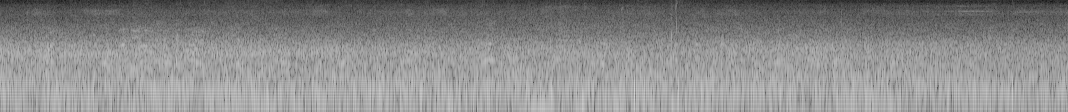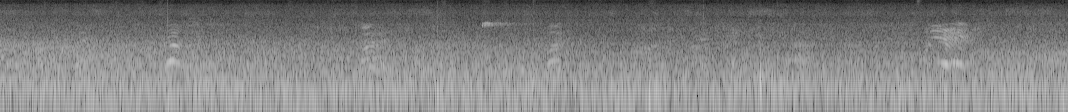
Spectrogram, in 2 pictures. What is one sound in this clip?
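Players shout to each other across an outdoor pitch.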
